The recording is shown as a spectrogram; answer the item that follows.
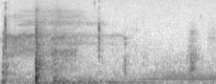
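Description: A few short knocks and clicks, the loudest about a third of a second in.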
